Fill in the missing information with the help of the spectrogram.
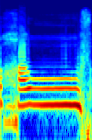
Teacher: اب اس واو کو بھی لین کریں گے نرم آواز کے ساتھ پڑھیں گے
